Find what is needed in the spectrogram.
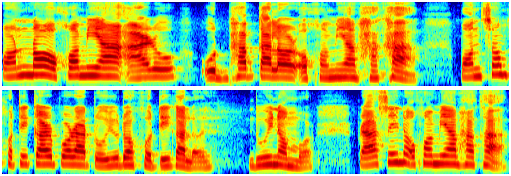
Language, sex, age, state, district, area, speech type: Assamese, female, 60+, Assam, Biswanath, rural, spontaneous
